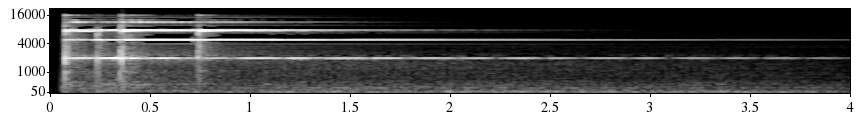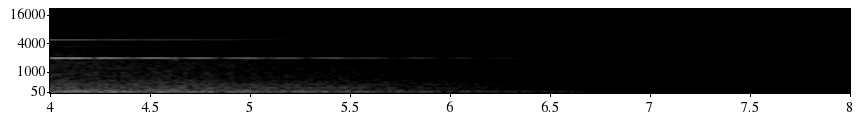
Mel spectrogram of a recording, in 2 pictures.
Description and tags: shop door bell
The Sound of a bell on a shop door as someone enters the shop.
door, shop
